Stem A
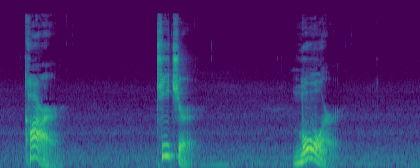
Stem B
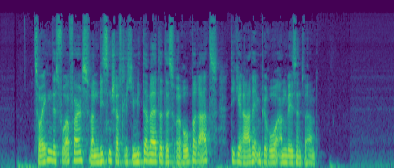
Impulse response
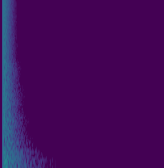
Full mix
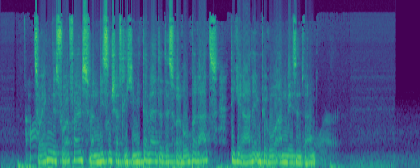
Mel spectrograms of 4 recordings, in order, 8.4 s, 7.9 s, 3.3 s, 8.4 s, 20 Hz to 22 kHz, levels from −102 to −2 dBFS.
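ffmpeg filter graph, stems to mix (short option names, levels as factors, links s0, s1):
-filter_complex "[0:a]lowpass=1100,acompressor=threshold=0.0316:ratio=6,volume=1.33[s0];[1:a]alimiter=limit=0.211:level=0:latency=1:release=43,asoftclip=type=hard:threshold=0.0891,volume=1.06,asplit=2[s1][s2];[s2]apad=whole_len=370593[s3];[s0][s3]sidechaincompress=threshold=0.0141:ratio=3:attack=16:release=872[s4];[s4][s1]amix=inputs=2:normalize=0,acrossover=split=230|3000[s5][s6][s7];[s6]acompressor=threshold=0.0126:ratio=5[s8];[s5][s8][s7]amix=inputs=3:normalize=0,crystalizer=i=2.5:c=0,equalizer=f=380:t=o:w=0.89:g=-14.5"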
